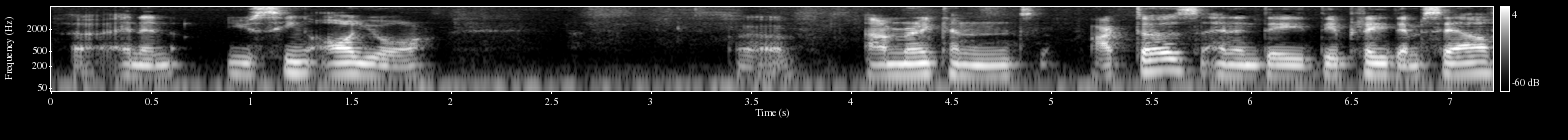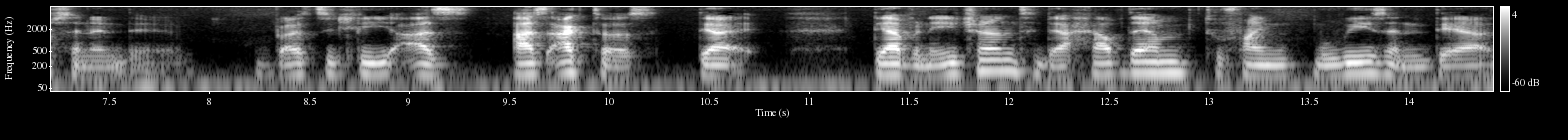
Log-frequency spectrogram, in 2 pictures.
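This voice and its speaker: Rambling French-accented man vlogging. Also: medium pitch. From France. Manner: rambling, many fillers and restarts, chuckles often. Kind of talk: casual review vlog.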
